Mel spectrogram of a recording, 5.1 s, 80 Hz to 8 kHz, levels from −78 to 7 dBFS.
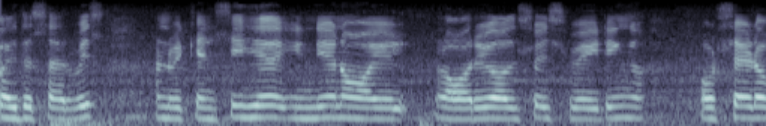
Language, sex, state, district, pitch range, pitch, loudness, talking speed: English, female, Punjab, Fazilka, 210-225 Hz, 220 Hz, -16 LUFS, 175 wpm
